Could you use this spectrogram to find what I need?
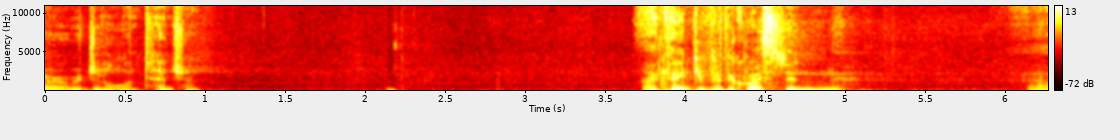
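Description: An older man asks a question through a microphone.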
